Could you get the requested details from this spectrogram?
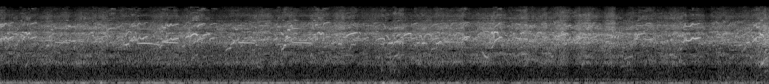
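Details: Rainbow lorikeets at Currumbin Wildlife Sanctuary, a dense flock giving continuous shrill, high screeching and chattering calls that overlap without pause, forming a steady wall of squealing sound.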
